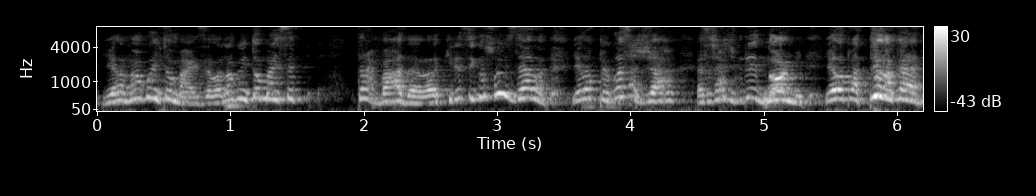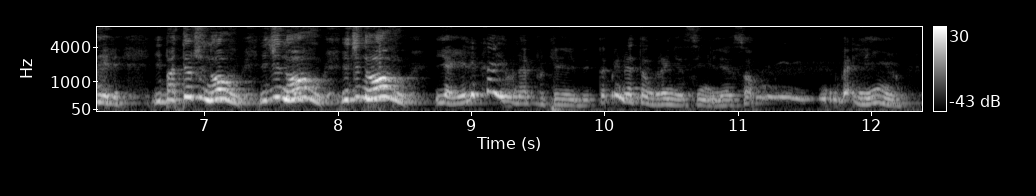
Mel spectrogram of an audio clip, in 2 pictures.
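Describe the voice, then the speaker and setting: A woman acts out a naive, scatterbrained young-sounding guy in a comic audio drama, in a roomy, echoey space. He talks fast and high, rambling and repeating himself with big swings of pitch. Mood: dramatic, worked up. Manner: rambling, repetitive, dramatic storytelling. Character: Alberto, naive, excitable, scatterbrained male amateur sleuth.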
